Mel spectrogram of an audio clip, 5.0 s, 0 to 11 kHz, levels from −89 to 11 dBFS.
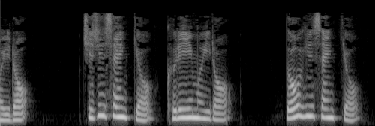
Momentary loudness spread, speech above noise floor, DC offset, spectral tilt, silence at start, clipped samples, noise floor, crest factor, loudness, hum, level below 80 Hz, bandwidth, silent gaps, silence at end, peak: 13 LU; 57 dB; under 0.1%; -6.5 dB/octave; 0 s; under 0.1%; -76 dBFS; 16 dB; -20 LUFS; none; -70 dBFS; 8 kHz; none; 0.2 s; -4 dBFS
